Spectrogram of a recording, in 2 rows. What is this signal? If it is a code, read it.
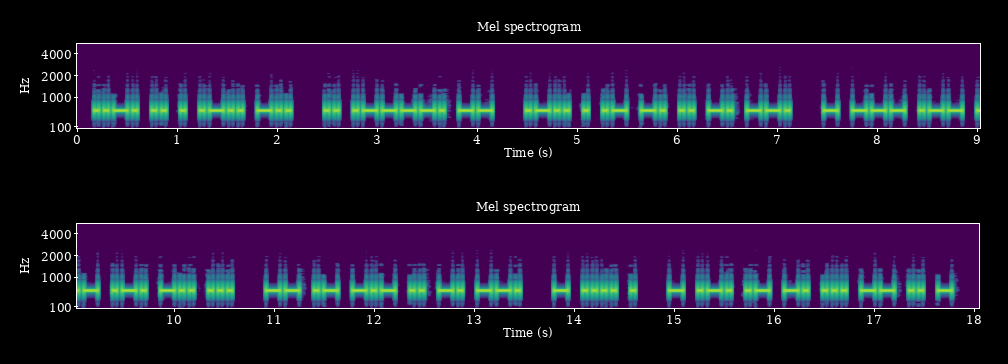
Morse code, heard as a keyed tone, about 25 wpm, 600 Hz. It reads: FIELD I'M LEANING TOWARDS MAKING THE TRANSMIT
